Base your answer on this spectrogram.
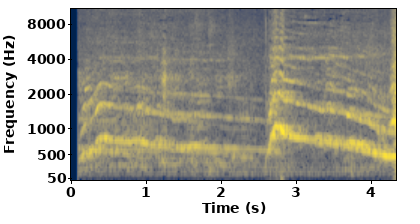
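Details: Greyhounds singing together at the GPAC Picnic in 2010, Atlantic Canada: long sustained howls sliding slowly downward with rich overtones, a fresh rising howl starting near the middle and another right at the end.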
